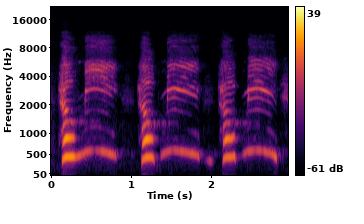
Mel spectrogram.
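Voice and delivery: high, drawn-out peacock cry imitation; screaming peacock. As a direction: wail it like a peacock on the roof. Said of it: "he thought it was us screaming".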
